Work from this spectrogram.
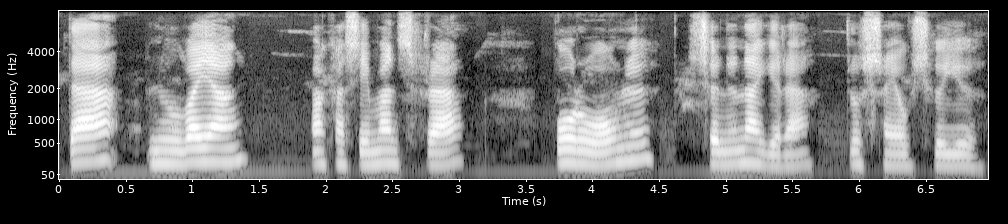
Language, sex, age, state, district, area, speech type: Bodo, female, 60+, Assam, Chirang, rural, spontaneous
